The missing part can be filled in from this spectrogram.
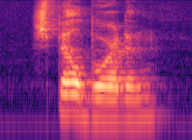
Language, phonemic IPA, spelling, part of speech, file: Dutch, /ˈspɛlbɔrdə(n)/, spelborden, noun, Nl-spelborden.ogg
- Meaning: plural of spelbord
